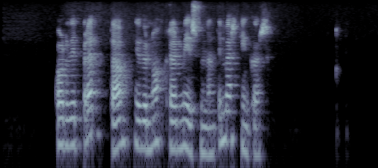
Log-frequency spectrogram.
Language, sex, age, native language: Icelandic, female, 40-49, Icelandic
